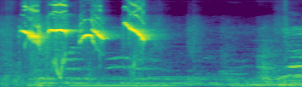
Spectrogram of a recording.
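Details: Greater green leafbird singing its rapid-fire 'tembakan rapat' song to provoke other leafbirds: four loud, sharply slurred whistled notes in quick succession, then a pause, with a low steady hum underneath.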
